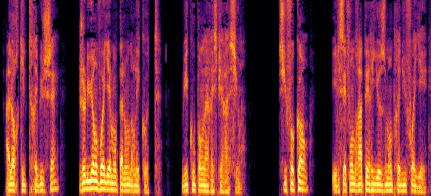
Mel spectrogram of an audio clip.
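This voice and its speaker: A male audiobook narrator reads a novel in measured, even first person. His voice sits very low and has a husky edge. The recording is dry and close, with no room sound. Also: no room sound.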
